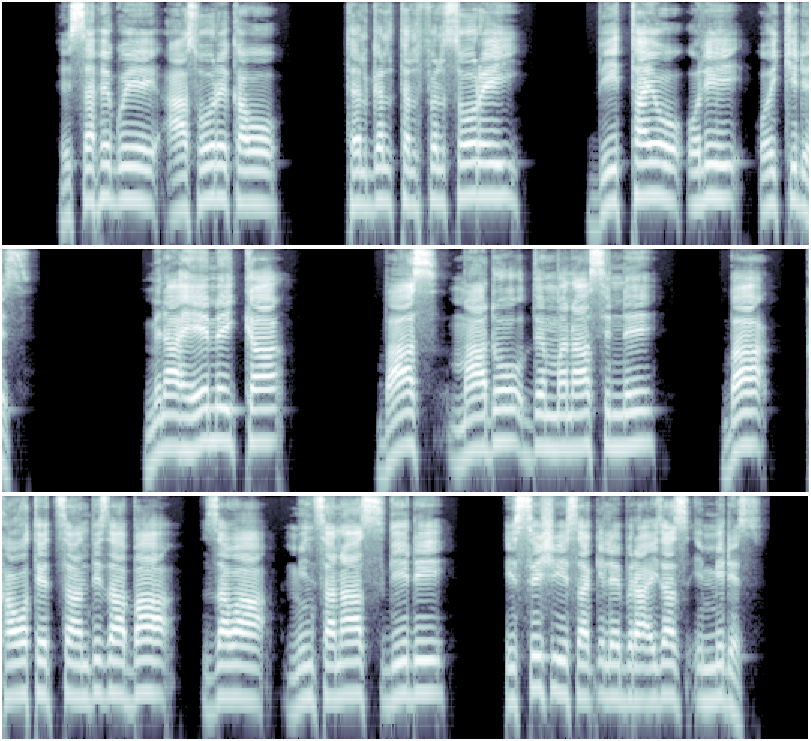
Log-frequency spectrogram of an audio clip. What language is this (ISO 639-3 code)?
gmv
